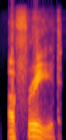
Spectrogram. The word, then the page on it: afreet: American English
